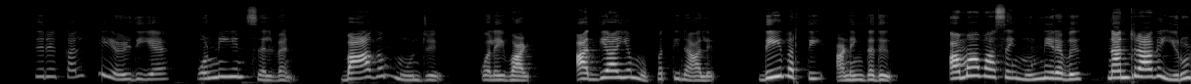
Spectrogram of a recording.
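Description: At 1.02 s the microphone volume steps up by about 9 dB, as the call software decides the mic's too quiet; speech and background jump louder together.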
